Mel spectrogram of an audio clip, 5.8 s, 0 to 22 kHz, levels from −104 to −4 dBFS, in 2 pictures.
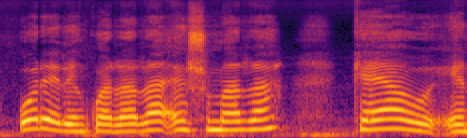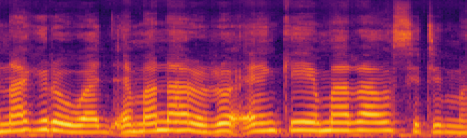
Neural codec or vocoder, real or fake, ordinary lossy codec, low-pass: vocoder, 44.1 kHz, 128 mel bands, Pupu-Vocoder; fake; none; none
